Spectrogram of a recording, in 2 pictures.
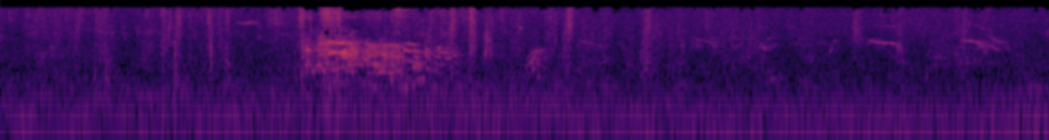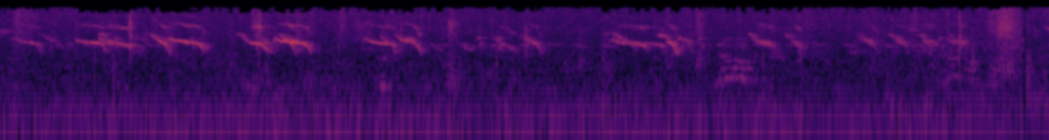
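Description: Birds calling in the background. About three seconds in there is one harsh, scratchy squawk, and from about ten seconds on comes a long run of short, high chirps, each falling in pitch, over a steady low hum.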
